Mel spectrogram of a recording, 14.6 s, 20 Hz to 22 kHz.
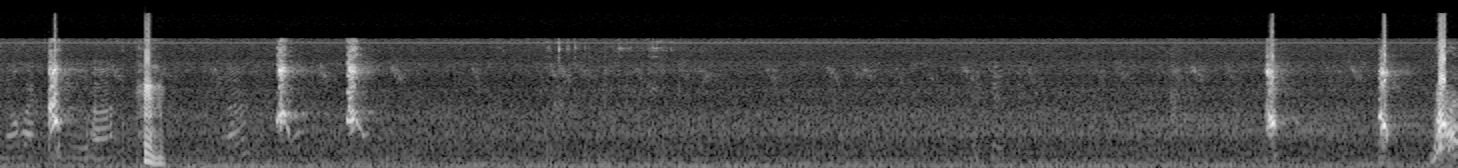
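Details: Rocky, an 8-week-old Boston Terrier puppy, takes on bigger neighborhood dogs with short, sharp, high yapping barks: four quick ones in the first four seconds, a long quiet stretch, then three more near the end over a low steady hum.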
